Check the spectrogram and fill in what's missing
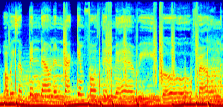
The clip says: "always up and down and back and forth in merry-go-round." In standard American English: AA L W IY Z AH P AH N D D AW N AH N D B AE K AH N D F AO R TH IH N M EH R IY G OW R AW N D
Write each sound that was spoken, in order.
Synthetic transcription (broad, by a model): AA L W IY Z AH P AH N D D AW N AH N B AE K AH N F AO R TH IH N M EH R IY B OW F AW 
